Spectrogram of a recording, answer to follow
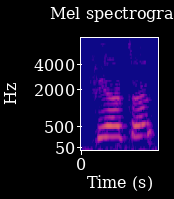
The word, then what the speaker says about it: Viertel: Okunuşu for. Biliyorsun Almanca'da İşte V'leri nah F geçti.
